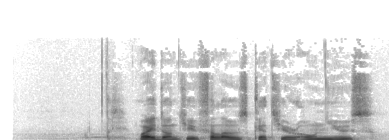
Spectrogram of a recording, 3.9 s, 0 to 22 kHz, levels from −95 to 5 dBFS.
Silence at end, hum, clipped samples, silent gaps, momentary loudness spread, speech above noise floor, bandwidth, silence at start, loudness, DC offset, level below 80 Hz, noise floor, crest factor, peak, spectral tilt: 0.2 s; none; under 0.1%; none; 16 LU; 41 dB; 15.5 kHz; 1.05 s; -25 LUFS; under 0.1%; -74 dBFS; -66 dBFS; 22 dB; -6 dBFS; -5.5 dB/octave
